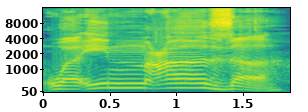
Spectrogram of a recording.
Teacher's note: Huruf ain tengah kerongkong.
